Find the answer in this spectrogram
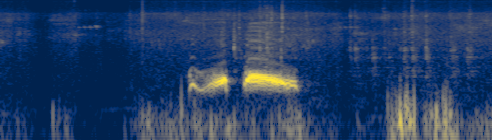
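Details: Spotted dove cooing once: a bending lead-in note followed by a strong, sustained hollow coo, surrounded by low thumping and rustling noises before and after the phrase.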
